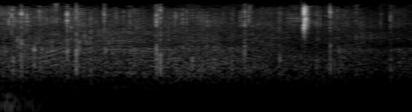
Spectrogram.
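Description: An audience applauds steadily for about two seconds, a dense patter of many hands clapping at once, with a few sharper claps standing out; the applause is for the Seinäjoen Valaat team winning both its games.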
